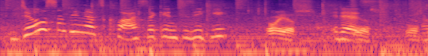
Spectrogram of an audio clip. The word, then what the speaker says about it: tzatziki: Up next on the menu, we are making calamari with tzatziki sauce. Now, Kate, Chef Bob, I'm gonna let you say tzatziki because I don't say it right.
